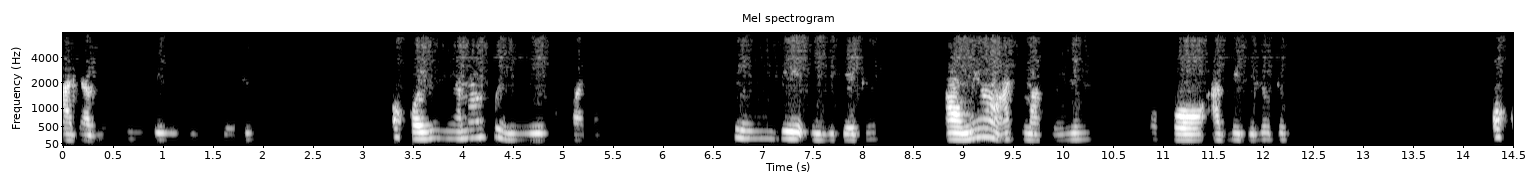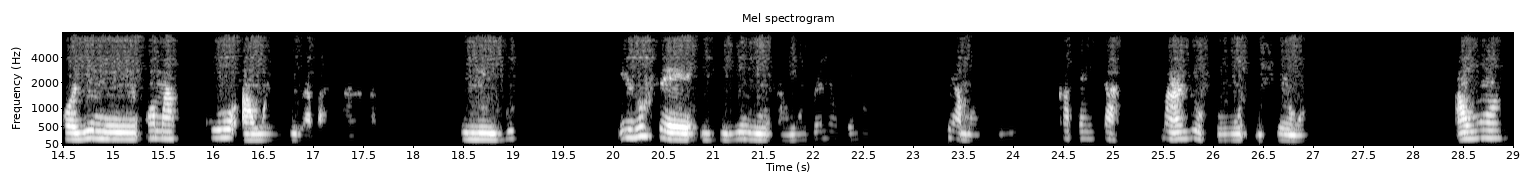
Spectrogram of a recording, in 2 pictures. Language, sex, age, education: Yoruba, female, 15-29, tertiary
